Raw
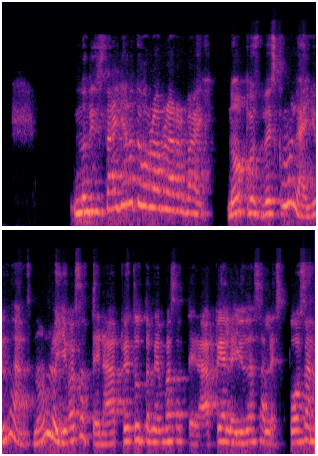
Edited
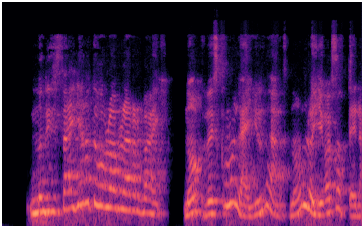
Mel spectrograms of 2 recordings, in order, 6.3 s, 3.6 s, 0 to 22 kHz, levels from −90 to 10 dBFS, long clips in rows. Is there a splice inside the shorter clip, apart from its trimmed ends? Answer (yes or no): yes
